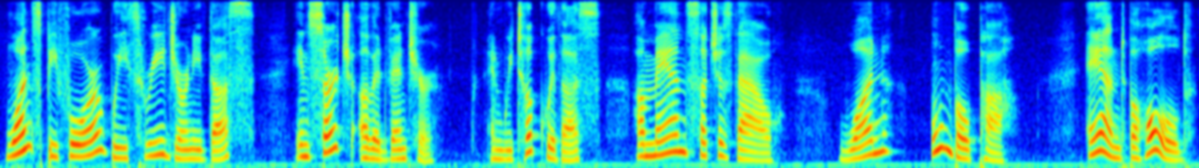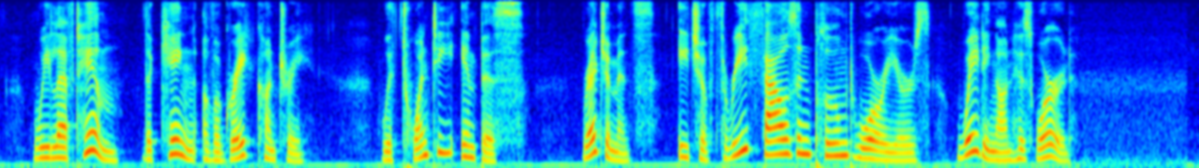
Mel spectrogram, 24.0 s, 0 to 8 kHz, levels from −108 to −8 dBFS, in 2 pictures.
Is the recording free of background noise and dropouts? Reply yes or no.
yes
